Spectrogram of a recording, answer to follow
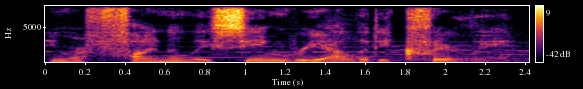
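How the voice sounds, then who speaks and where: An actor playing a calm, thoughtful young wandering swordsman in a video game, speaking in a composed, poetic way. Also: fairly high pitch, moderate pace, vocal fry. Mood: gentle, measured. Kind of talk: video game story narration and dialogue. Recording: music behind the voice.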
